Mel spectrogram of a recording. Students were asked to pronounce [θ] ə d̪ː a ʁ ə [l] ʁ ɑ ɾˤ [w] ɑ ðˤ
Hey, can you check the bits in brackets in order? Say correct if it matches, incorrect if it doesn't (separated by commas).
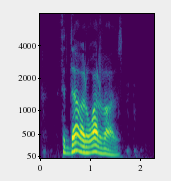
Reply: correct, incorrect, incorrect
